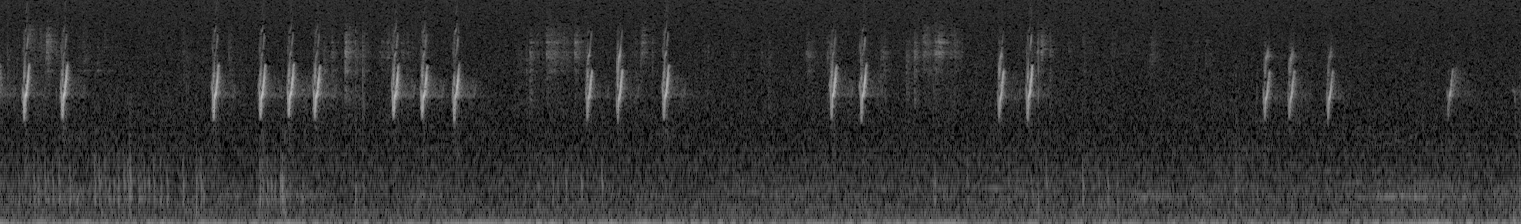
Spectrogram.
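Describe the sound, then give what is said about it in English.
Wild birds call from the tops of larch trees, repeatedly in short, high-pitched chirps, often in quick pairs or bursts, scattered over a quiet, faintly hissy background with no talking. “They may have all taken off completely, but I've got a feeling there might be a bird or two nearby.”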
